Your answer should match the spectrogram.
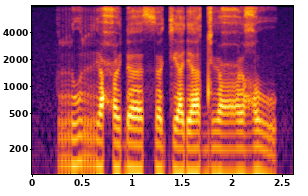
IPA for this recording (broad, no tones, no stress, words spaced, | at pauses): ru rɨħʏ ɗɜθœkʲaɾʲa dʏ ʕʏʁu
